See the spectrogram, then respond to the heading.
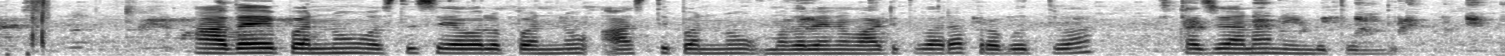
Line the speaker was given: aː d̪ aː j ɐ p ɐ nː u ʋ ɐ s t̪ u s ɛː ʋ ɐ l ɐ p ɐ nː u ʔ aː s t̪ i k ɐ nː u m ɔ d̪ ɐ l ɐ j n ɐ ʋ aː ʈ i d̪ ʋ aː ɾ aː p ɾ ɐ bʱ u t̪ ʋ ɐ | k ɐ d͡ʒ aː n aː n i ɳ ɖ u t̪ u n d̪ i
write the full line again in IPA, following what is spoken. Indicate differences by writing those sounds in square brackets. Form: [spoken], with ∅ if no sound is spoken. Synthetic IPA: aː d̪ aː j ɐ p ɐ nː u ʋ ɐ s t̪ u s ɛː ʋ ɐ l ɐ p ɐ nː u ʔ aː s t̪ i [p] ɐ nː u m ɔ d̪ ɐ l ɐ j n ɐ ʋ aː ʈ i d̪ ʋ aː ɾ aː p ɾ ɐ bʱ u t̪ ʋ ɐ | k ɐ d͡ʒ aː n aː n i ɳ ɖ u t̪ u n d̪ i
